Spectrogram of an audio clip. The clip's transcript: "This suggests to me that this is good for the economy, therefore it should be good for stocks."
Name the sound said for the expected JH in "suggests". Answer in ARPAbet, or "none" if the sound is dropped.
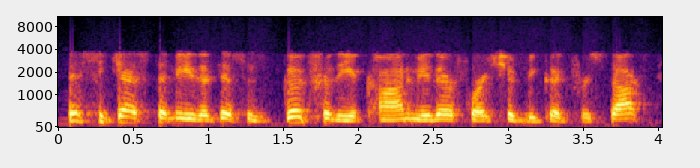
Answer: JH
